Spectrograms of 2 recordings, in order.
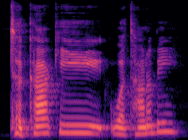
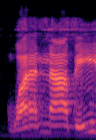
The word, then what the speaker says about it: Watanabe: Adam Page with BJ Whitmer versus Will Ferrara versus Takaki Watanabe versus Moose. Who do you got? It's Watanabe, man. Watanabe. Whatever. Watanabe.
